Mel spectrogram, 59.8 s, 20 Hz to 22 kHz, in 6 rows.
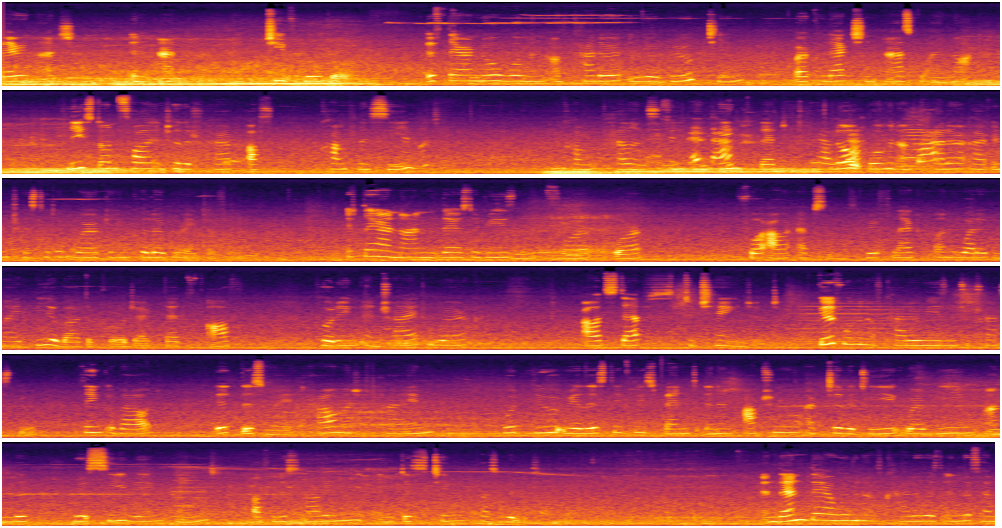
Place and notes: Tauentzienstraße, Berlin, Deutschland - Mobile Reading Room N°3 Postkoloniale Stadtgeschichte Berlins
The reading group Decol_IfKiK was distinguished by the fact that they read different narratives in certain places in Berlin, which for many represent an unknown connection with German colonialism. Places, houses, monuments receive new narratives for a more open discourse about our common colonial past.
at this site, the former News Agency for the Orient (NfO)
Shortly after the outbreak of the First World War in August 1914 was the following November, the founding of the News Office for the Orient (NfO) by the Foreign Office and the Politics Department in the Deputy General Staff. The stumbling block to founding the NfO was a proposal by the diplomat and archaeologist Max von Oppenheim. In order to weaken the enemy forces, especially the British and French, von Oppenheim proposed to stir up insurrection in the British and French colonies of the Near and Middle East.
Berlin, Germany, 10 November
